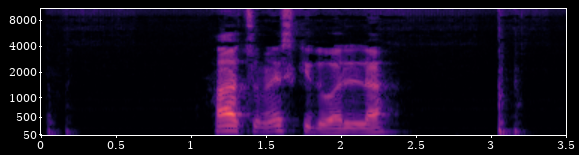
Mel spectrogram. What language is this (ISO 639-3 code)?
bsk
